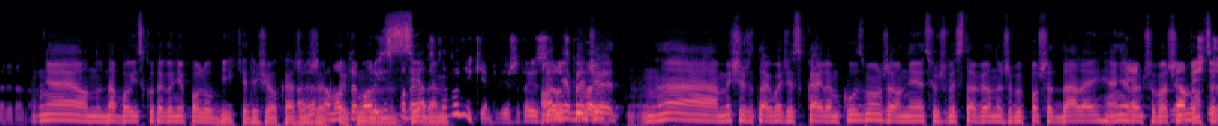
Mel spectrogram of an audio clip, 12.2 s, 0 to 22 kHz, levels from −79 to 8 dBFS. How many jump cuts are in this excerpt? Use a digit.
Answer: 0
